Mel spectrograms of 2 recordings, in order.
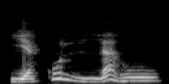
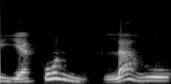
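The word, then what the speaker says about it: يكن له: ইয়াকুল লাহু, আমি যদি বলি ইয়াকুন লাহু, এটা ভুল উচ্চারণ হবে।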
